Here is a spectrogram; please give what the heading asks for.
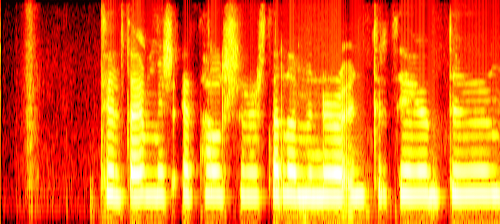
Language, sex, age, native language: Icelandic, female, 20-29, Icelandic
